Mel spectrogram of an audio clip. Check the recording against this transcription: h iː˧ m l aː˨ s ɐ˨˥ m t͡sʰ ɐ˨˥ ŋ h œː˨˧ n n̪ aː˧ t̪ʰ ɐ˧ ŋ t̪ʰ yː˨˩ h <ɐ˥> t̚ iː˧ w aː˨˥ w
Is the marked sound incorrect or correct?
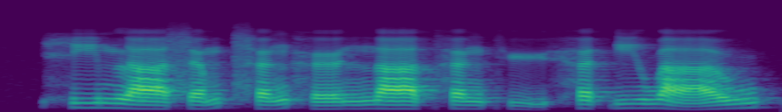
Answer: incorrect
